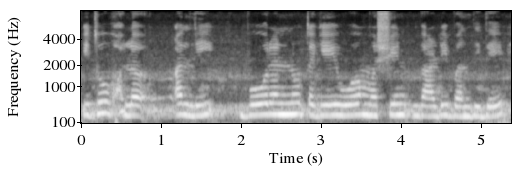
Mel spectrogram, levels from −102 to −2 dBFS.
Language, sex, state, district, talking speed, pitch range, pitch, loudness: Kannada, female, Karnataka, Koppal, 100 wpm, 225-250 Hz, 235 Hz, -12 LUFS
